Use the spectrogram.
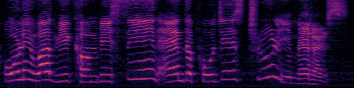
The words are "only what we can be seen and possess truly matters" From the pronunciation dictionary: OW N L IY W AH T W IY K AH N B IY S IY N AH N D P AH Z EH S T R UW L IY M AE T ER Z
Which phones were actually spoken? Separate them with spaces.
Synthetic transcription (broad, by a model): OW N L IY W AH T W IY K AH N B IY S IY N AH N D P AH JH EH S T R UW L IY M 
